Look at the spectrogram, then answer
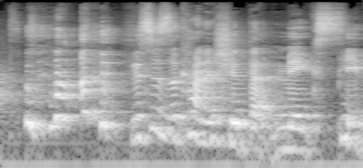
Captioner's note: laughs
